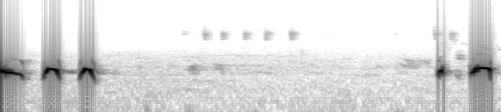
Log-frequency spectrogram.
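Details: A captive spotted dove calls as a lure for wild doves. Two short, hollow hoots close one phrase, a long silence follows, and a new phrase of low coos begins at the end.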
